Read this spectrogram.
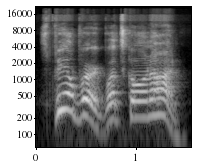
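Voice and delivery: high, hammed-up holler to a big shot; mock calling out. Streamer jokingly hailing a film director, high playful call. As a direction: call out as if owed a part.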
